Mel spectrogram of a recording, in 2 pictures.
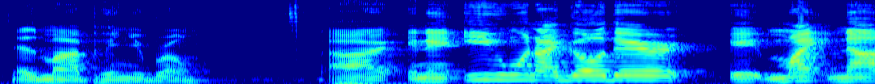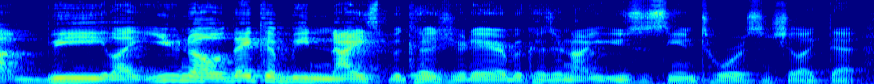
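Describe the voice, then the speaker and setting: A man's voice: on the high side, pushed and bright. A man casually reacting to a video for his chat, joking and talking in loose slang.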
